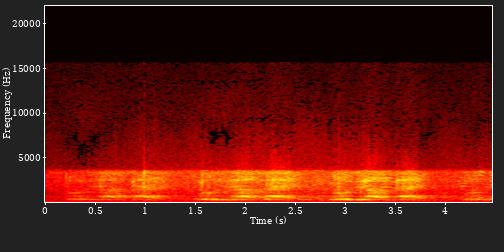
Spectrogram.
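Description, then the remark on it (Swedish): A large crowd of about 3,000 demonstrating students in Belgrade chants "Studio B, Studio B" in unison at night, voices rising and falling in a steady repeated rhythm, loud and continuous throughout. “Det här är demonstrerande studenter i natt som ropar Studio B, Studio B.”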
